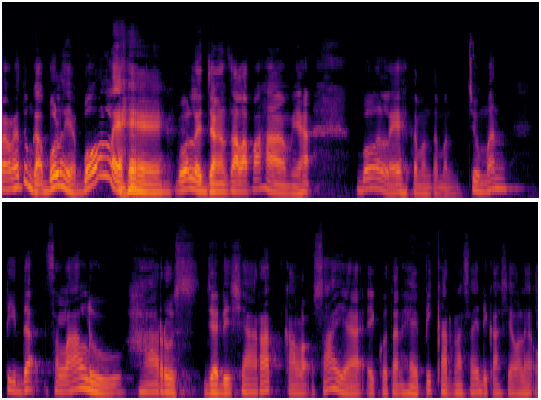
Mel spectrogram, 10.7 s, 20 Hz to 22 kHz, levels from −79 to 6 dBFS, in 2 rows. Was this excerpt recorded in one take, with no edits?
yes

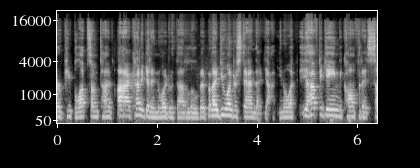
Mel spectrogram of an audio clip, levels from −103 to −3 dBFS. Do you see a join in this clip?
yes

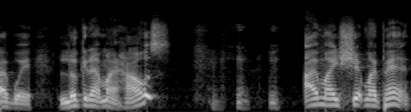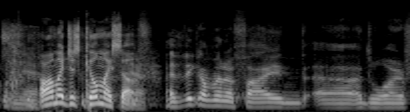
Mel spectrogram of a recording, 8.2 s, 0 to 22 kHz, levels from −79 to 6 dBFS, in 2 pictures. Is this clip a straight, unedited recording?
yes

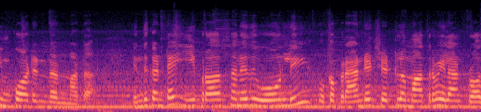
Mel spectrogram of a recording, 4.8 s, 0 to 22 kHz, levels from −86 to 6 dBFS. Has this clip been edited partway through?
no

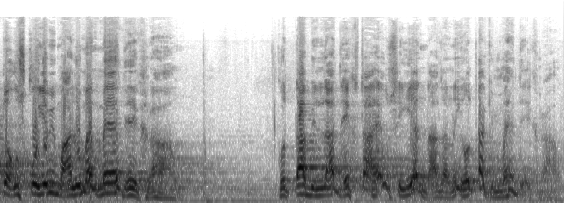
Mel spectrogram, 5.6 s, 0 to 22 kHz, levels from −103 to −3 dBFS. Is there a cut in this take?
no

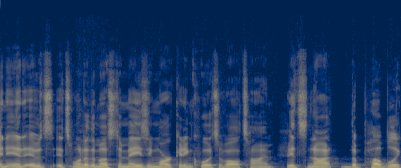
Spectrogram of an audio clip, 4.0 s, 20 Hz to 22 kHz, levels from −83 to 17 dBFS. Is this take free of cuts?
no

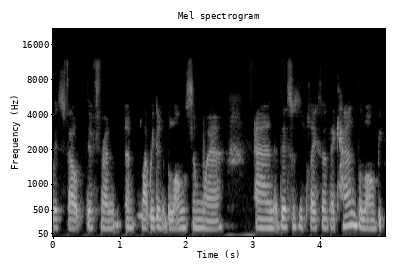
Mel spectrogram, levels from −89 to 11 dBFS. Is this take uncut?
yes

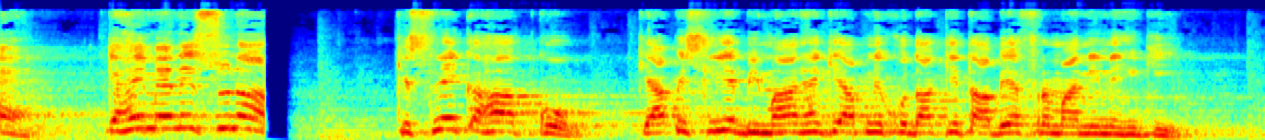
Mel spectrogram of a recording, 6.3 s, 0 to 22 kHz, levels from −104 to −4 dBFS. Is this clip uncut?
no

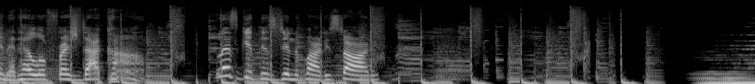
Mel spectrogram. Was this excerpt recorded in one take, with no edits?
no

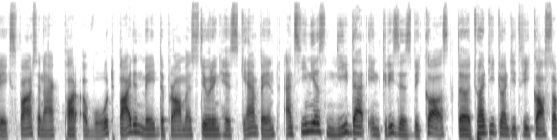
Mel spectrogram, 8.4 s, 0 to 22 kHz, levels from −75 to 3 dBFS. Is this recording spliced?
no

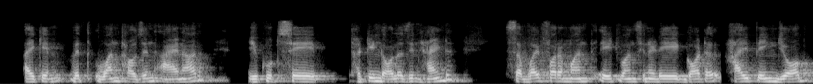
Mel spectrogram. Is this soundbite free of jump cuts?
no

